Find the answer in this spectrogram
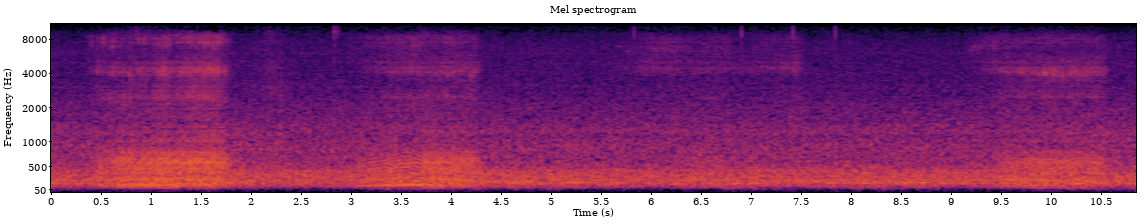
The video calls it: boston terrier snoring loudly.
